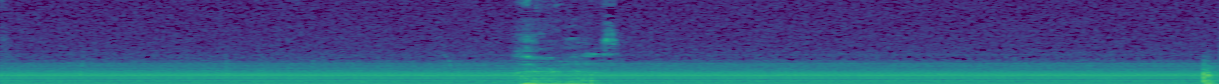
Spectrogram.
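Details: Simplex antique vacuum tube radio on shortwave, hooked up to the antenna wire, front end suspected faulty: steady low mains hum with a buzzy edge, no station or tone coming through; not receiving signal.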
